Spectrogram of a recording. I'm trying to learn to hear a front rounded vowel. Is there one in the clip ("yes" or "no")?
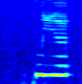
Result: no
